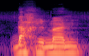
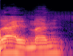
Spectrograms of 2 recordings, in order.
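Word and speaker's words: Dahlmann: Me tomé la libertad en lugar de pronunciarlo Dahlman como ese Johannes Dahlman que era pastor de la Iglesia Evangélica, lo elijo pronunciarlo Dalman de ahí en adelante, eh, imaginando que así lo pensaba Borges.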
